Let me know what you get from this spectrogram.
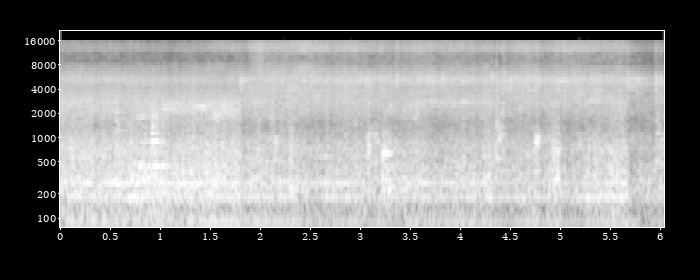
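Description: Chicken pieces in red sauce sizzling in a hot steel wok over a gas burner, stirred with a steel ladle, with a few light scrapes and clinks of the ladle against the wok.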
